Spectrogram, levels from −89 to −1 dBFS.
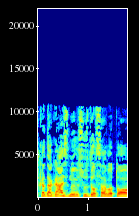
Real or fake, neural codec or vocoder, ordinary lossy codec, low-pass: real; none; MP3, 48 kbps; 10.8 kHz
